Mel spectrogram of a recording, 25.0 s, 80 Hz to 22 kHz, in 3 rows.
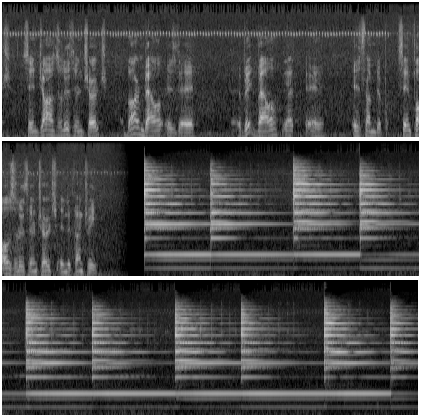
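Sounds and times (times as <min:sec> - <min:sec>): church bell struck by hammer: 0:11.2 - 0:25.0.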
